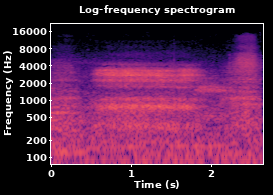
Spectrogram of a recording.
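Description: A single long, audible breath during a back-bend yoga pose, a steady airy exhale that swells and fades, followed by the start of another breath, close and without talk.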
